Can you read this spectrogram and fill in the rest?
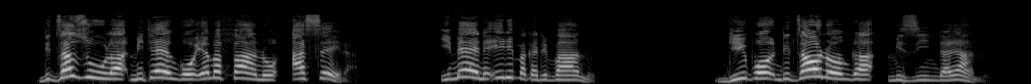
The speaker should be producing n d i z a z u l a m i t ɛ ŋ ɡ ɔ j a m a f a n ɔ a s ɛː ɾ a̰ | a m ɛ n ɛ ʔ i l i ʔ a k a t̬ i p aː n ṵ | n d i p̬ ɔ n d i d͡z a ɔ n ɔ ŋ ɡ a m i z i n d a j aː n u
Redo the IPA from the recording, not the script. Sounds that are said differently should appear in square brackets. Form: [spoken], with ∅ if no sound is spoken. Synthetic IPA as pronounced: n d i [d͡z] a z u l a m i t ɛ ŋ ɡ ɔ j a m a f a n ɔ a s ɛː ɾ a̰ | [i] m ɛ n ɛ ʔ i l i [p] a k a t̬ i p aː n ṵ | n d i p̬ ɔ n d i d͡z a ɔ n ɔ ŋ ɡ a m i z i n d a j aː n u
